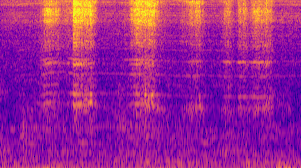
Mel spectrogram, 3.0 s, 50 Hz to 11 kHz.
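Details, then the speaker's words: Quiet repeated bursts of high-pitched whirring and grinding: a surgical drill removing bone laterally, instead of using a Kerrison, to avoid traumatising the nerve root during live microscope-assisted anterior cervical discectomy and fusion (ACDF) at C6-7. "So I'm actually just going to drill some of this bone away a little bit more laterally and open things up."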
